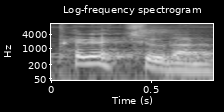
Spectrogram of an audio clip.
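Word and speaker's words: פרץ: 어찌하여 터치고 나오냐고 하고 이름을 베레스라그나 다라는 뜻을 가진 페레츠 말입니다 근데 이제 우리말 발음으로 베레스라그나 있는 거죠 후에 홍사 묶은 형제가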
